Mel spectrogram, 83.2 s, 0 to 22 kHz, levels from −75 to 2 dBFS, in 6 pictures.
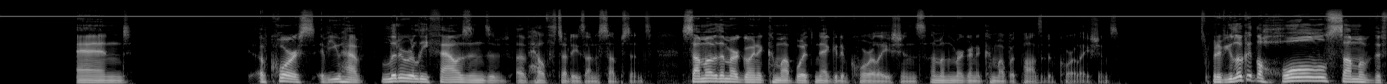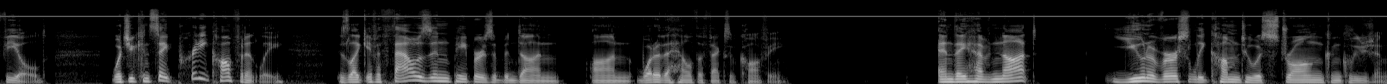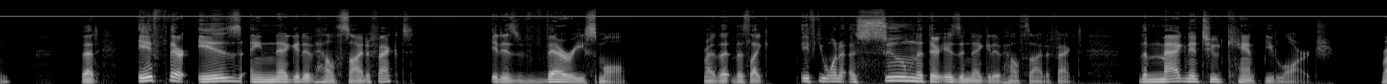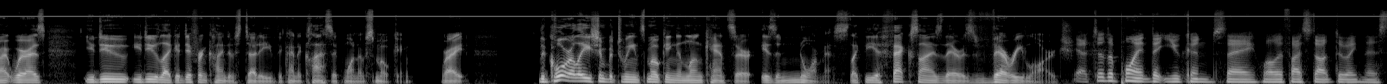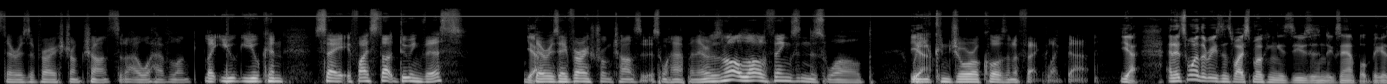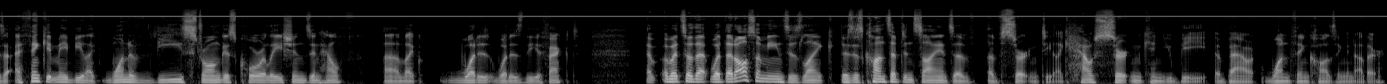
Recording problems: high-pitched whine; noticeable; throughout; 10 kHz, 10 dB below the speech

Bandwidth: 14 kHz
